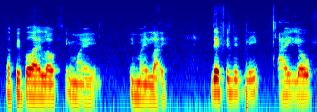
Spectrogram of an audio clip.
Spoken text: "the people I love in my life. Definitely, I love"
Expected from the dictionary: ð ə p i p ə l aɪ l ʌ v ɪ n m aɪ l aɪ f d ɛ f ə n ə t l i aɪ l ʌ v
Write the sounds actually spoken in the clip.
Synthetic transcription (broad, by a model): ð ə p i p ə l aɪ l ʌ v ɪ n m aɪ l aɪ f d ɛ f ə n ə t l i aɪ l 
